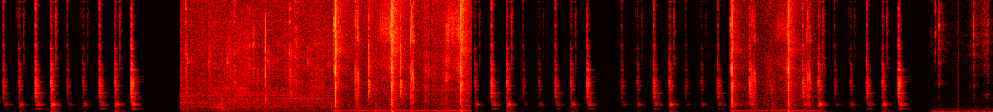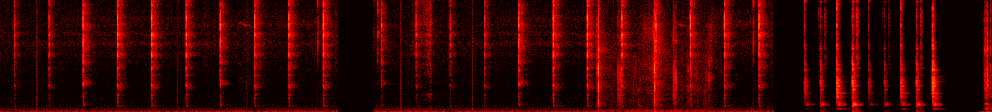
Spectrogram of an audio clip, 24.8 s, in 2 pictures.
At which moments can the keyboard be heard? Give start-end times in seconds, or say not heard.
not heard.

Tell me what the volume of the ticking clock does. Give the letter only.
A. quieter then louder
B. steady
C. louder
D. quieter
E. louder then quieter
A.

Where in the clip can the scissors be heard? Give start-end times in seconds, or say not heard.
4.2-5.9, 9.1-10.2, 19.9-21.4.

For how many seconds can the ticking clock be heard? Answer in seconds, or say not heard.
25 s.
